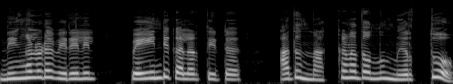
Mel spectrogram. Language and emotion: Malayalam, disgusted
